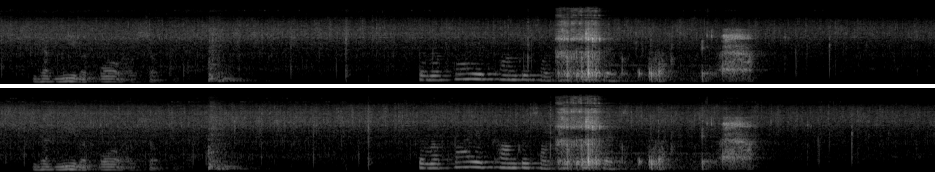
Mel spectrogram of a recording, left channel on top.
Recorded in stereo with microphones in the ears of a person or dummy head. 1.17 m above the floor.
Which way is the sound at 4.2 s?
40° right (ahead or behind).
